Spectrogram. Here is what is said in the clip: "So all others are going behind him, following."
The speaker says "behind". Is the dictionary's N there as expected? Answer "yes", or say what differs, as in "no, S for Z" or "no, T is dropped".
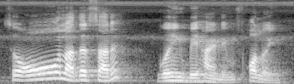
yes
